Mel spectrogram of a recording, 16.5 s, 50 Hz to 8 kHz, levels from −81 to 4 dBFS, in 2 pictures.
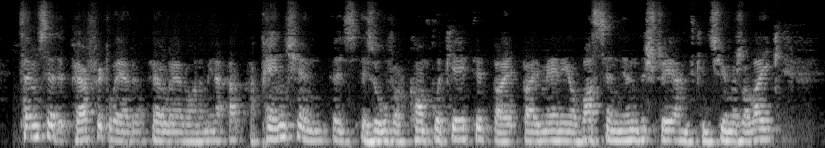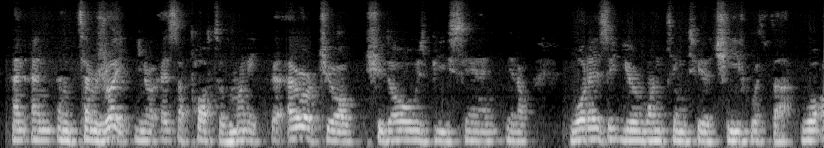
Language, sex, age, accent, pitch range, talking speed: English, male, 30-49, British, 140-155 Hz, 200 wpm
